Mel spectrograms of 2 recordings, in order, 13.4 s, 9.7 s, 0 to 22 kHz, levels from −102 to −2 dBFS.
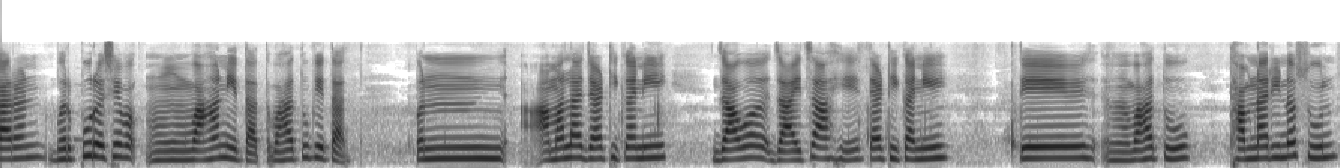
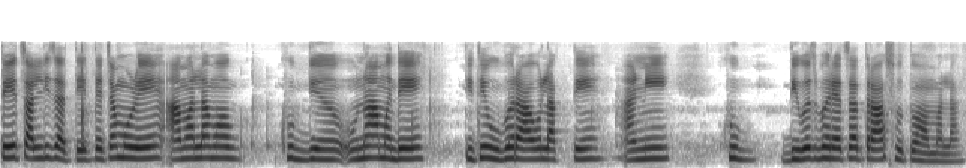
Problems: none marked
